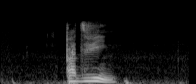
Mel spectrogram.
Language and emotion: Russian, angry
